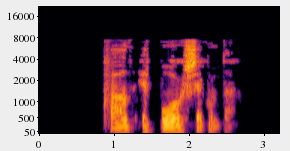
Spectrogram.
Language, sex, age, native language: Icelandic, male, 30-39, Icelandic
